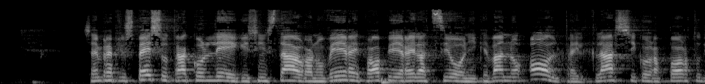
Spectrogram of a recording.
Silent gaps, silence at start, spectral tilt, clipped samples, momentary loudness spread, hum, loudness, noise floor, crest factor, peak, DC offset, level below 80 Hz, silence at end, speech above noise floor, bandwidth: none; 0.35 s; -3 dB/octave; under 0.1%; 8 LU; none; -25 LUFS; -59 dBFS; 20 dB; -8 dBFS; under 0.1%; -64 dBFS; 0 s; 34 dB; 13.5 kHz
